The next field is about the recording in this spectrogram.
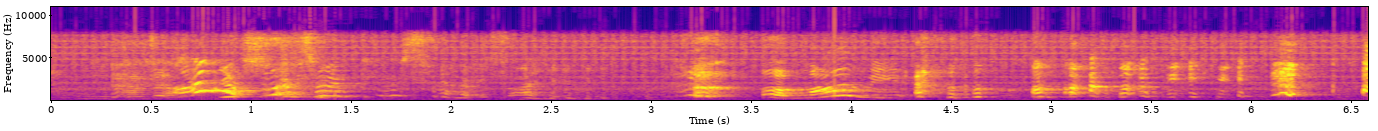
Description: me getting the hiccups :]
